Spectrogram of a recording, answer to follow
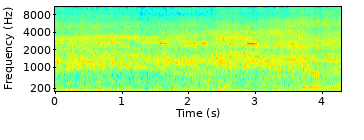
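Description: Motorcycle engine running steadily while riding, with wind and road noise. Faint short high beeps repeat in the background.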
